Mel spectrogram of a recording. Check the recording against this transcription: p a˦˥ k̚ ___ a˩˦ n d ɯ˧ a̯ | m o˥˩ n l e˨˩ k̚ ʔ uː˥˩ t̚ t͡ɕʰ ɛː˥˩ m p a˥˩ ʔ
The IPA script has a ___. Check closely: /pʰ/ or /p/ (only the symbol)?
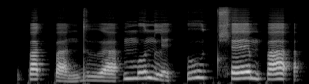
p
